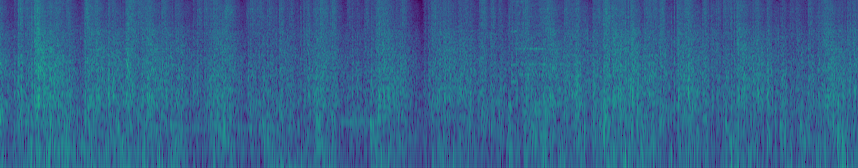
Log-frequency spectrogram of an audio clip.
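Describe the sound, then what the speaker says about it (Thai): Cannon units fire in the Northend Tower Defense game, a dense, continuous barrage of booming shots and explosions that stays loud throughout with no pauses. "ถัดไปหน่วยส้มปืนใหญ่"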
